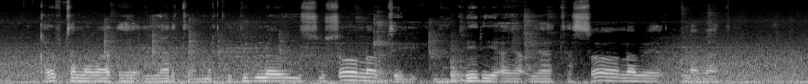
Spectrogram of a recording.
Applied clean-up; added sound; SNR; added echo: none; Sliding door; 6 dB; none.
